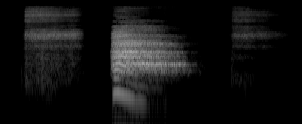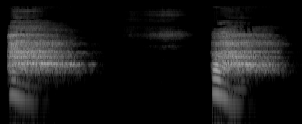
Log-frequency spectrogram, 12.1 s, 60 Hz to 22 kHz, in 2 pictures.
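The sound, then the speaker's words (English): Three loud, deep exhales during a guided relaxation breathing exercise. Each long, breathy rush of air follows a softer, quieter inhale, spaced evenly apart with no talking. “We're going to take 3 deep breaths and exhale loudly.”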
